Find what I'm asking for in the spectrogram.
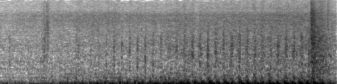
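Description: A helicopter in Mirror's Edge approaches with a loud, rapid rotor chop that builds steadily over a low rumble and wind noise.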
